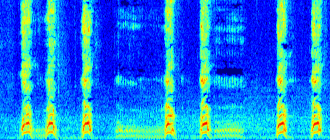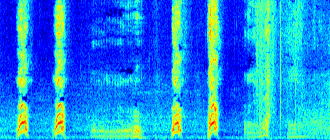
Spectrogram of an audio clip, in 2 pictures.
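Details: Sheepadoodle barking rapidly in quick pairs and short bursts, with rumbling growls filling the gaps between barks.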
